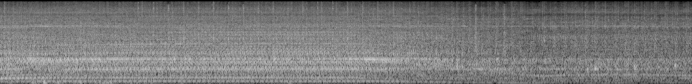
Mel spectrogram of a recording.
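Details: Honda Accord petrol engine idling: a high, steady chirp that continues with the drive belt removed. Front cover removed and a damaged camshaft lobe found.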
